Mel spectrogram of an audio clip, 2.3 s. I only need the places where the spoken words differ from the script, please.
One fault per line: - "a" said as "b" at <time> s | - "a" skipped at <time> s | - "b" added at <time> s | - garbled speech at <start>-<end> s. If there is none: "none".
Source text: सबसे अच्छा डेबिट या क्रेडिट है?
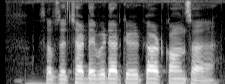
- "कार्ड कौन सा" added at 1.4 s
